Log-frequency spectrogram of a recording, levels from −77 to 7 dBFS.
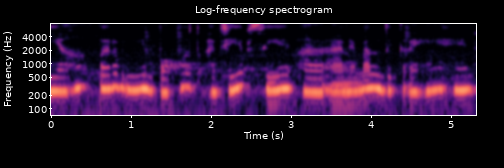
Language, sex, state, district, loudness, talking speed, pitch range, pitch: Hindi, female, Uttar Pradesh, Hamirpur, -21 LUFS, 125 wpm, 245-280 Hz, 260 Hz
